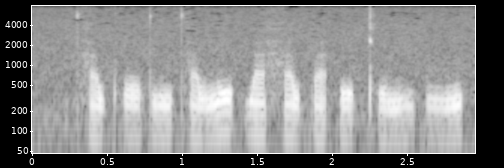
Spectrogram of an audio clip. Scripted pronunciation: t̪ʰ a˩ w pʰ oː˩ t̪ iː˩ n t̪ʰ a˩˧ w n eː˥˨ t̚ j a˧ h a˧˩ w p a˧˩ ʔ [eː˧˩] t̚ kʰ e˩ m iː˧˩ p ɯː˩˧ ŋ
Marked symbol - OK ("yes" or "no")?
yes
